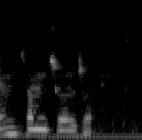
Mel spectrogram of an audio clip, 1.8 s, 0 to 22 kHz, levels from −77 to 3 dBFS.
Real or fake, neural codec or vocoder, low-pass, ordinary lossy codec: real; none; 9.9 kHz; Opus, 24 kbps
